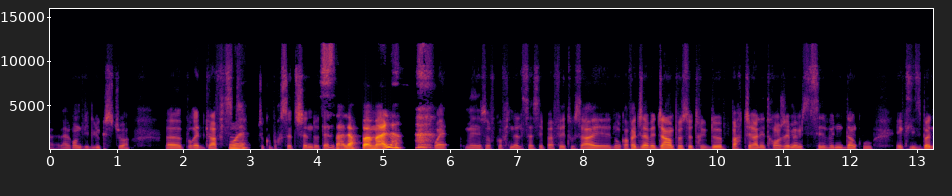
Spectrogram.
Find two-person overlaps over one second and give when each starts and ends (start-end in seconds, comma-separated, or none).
none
